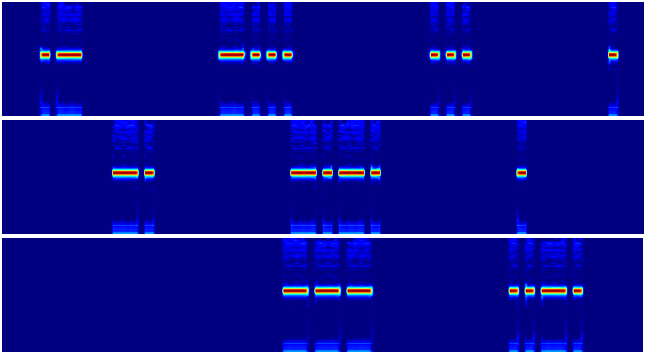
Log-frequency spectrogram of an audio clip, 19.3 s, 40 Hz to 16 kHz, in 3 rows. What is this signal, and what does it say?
Morse code, heard as a keyed tone, about 15 wpm, spaced as for 5 wpm, 1000 Hz. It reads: ABSENCE OF
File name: 5wpm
